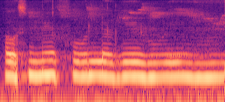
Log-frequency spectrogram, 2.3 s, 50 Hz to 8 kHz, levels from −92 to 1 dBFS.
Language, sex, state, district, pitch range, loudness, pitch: Hindi, female, Uttar Pradesh, Lucknow, 180-190 Hz, -12 LUFS, 185 Hz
